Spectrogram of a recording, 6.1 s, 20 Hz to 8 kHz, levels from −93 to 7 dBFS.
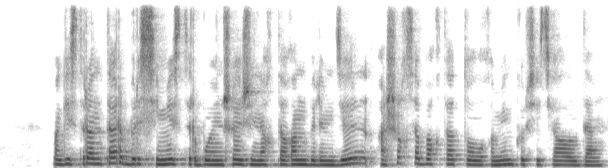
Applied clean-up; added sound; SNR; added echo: none; none; none; none.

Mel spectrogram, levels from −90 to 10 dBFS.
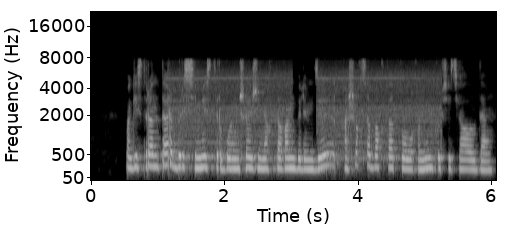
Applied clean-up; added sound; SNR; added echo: none; Domestic sounds, home sounds; 16 dB; none.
